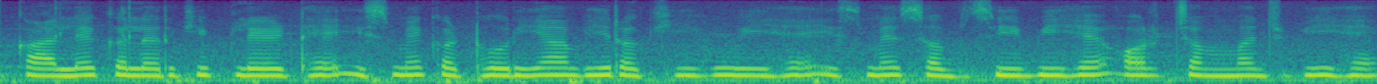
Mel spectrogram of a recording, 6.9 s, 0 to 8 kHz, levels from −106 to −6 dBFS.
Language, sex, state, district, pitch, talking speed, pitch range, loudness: Hindi, female, Maharashtra, Chandrapur, 215 Hz, 165 wpm, 210-220 Hz, -23 LUFS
